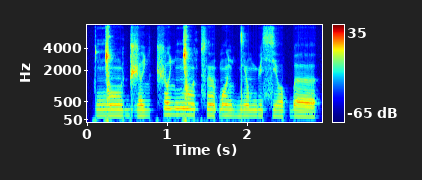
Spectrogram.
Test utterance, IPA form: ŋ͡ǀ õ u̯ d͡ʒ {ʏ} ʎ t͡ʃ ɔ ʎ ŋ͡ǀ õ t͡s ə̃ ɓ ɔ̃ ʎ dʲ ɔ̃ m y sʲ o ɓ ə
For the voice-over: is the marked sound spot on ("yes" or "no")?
no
